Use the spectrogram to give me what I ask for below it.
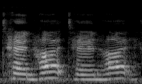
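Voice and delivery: TEN and HUT stretched out long and loud; long, drawn out. Shown as a demonstration. Coach shows drum majors the wrong call, long and drawn out. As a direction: drag out each word of "Ten hut". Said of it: "See how long and drawn out".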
